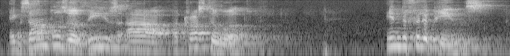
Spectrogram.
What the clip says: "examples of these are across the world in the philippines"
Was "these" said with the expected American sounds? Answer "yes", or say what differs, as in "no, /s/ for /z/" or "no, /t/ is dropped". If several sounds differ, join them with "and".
yes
